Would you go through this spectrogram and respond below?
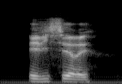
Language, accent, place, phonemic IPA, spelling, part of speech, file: French, France, Lyon, /e.vi.se.ʁe/, éviscérer, verb, LL-Q150 (fra)-éviscérer.wav
- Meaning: to eviscerate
